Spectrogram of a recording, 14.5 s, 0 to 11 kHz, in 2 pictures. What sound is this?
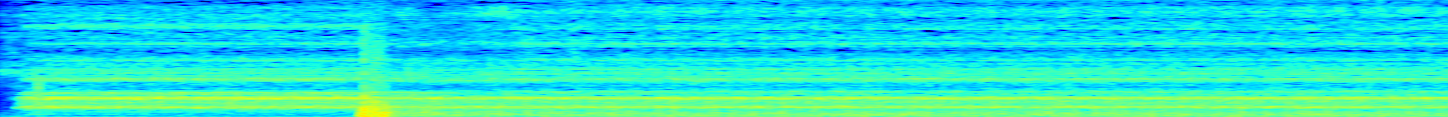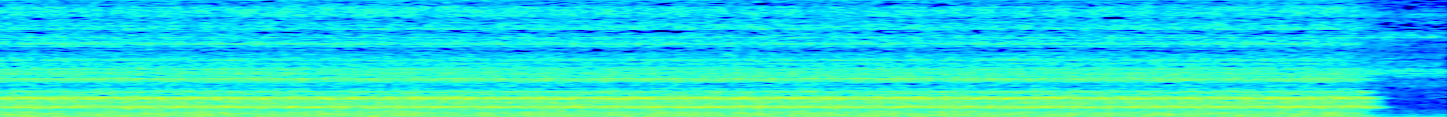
gas stove 1
Mono recording of a gas stove burning.
Hissing sound from the gas flowing with a short burst of noise as the gas ignites.
A subtle fluttering sound is heard as the gas burns.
